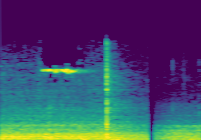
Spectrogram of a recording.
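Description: Centre lathe running with a steady mechanical hum, with a single sharp click about a second in. The sound breaks off abruptly about three-quarters of the way through and resumes as a quieter steady hum.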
